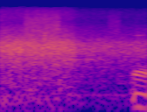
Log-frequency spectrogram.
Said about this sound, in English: Wow, I did the applause way too loud there. That's so Zoom could hear it.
